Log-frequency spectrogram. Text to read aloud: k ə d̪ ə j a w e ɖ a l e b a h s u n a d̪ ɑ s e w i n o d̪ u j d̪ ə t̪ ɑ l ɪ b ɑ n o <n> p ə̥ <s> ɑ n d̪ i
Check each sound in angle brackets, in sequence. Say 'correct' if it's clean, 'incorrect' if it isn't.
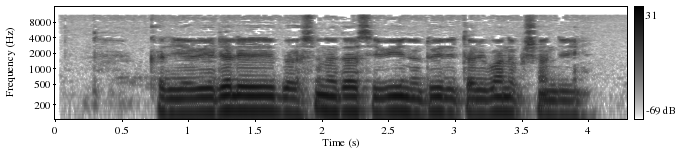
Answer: incorrect, incorrect

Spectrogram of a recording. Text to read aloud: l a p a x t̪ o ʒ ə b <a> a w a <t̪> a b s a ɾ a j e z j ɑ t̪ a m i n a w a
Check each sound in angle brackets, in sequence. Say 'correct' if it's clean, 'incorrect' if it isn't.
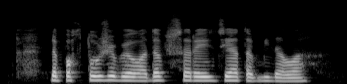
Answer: incorrect, incorrect

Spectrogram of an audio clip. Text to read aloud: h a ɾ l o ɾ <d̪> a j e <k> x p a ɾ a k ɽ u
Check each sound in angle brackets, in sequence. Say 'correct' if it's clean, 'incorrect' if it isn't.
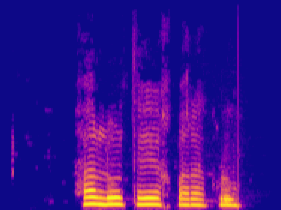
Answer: incorrect, incorrect

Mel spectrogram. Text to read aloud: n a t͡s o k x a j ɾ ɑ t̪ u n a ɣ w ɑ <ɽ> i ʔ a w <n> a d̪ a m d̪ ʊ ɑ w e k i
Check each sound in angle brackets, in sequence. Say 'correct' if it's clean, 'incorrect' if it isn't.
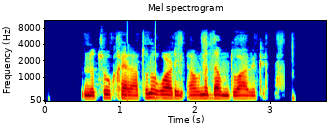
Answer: correct, correct

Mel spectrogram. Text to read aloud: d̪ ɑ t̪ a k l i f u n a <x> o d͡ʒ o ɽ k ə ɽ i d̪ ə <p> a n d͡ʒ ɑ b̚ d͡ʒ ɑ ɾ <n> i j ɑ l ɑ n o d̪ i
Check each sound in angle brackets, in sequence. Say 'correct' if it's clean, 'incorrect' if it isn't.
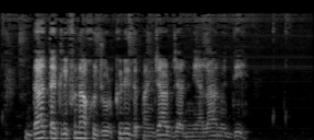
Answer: correct, correct, correct

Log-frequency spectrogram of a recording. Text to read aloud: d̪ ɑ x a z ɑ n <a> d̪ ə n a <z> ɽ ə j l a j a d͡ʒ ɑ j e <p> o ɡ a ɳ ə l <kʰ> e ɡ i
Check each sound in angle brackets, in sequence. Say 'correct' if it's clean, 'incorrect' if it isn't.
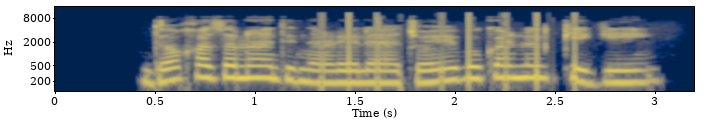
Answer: correct, incorrect, incorrect, incorrect

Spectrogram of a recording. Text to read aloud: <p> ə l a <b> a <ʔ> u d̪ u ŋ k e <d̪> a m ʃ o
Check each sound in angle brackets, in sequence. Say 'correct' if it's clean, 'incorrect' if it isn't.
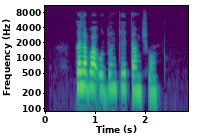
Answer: incorrect, correct, correct, incorrect

